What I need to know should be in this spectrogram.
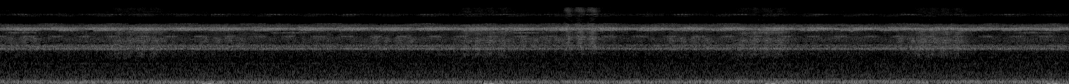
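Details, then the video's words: Crickets on a quiet rural summer night produce a constant piercing trill, with brief louder bursts around a few moments and a low background rumble throughout. "10 Hours Relaxing Cricket Sounds For Sleep | Ambient Summer Night"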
